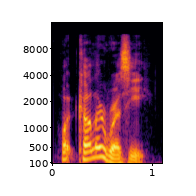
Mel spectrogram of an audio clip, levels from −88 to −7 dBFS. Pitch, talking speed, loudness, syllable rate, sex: 155 Hz, 215 wpm, -15 LUFS, 6.0 syllables/s, male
